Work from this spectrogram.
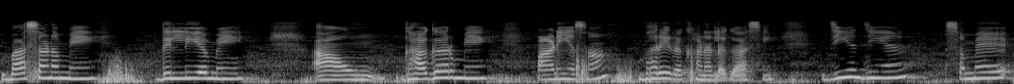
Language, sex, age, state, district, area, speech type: Sindhi, female, 45-60, Madhya Pradesh, Katni, urban, spontaneous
